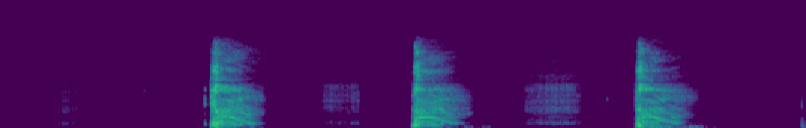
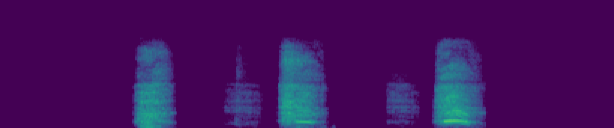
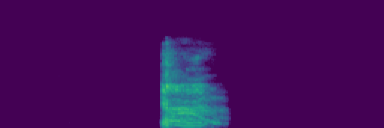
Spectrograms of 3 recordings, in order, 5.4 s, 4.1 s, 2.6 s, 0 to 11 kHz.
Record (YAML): three_cough_length: 5.4 s
three_cough_amplitude: 14858
three_cough_signal_mean_std_ratio: 0.27
exhalation_length: 4.1 s
exhalation_amplitude: 10975
exhalation_signal_mean_std_ratio: 0.31
cough_length: 2.6 s
cough_amplitude: 20319
cough_signal_mean_std_ratio: 0.28
survey_phase: beta (2021-08-13 to 2022-03-07)
age: 65+
gender: Male
wearing_mask: 'No'
symptom_none: true
smoker_status: Ex-smoker
respiratory_condition_asthma: false
respiratory_condition_other: false
recruitment_source: REACT
submission_delay: 1 day
covid_test_result: Negative
covid_test_method: RT-qPCR
influenza_a_test_result: Unknown/Void
influenza_b_test_result: Unknown/Void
